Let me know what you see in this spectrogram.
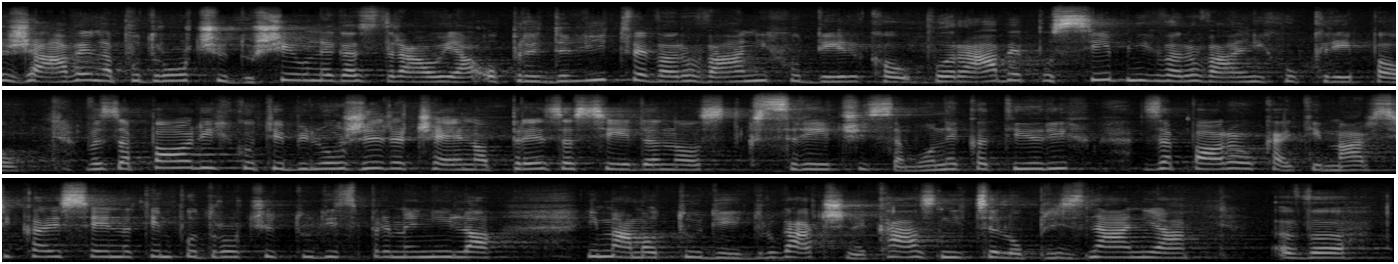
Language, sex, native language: Slovenian, female, Slovenian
